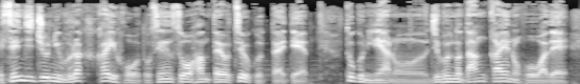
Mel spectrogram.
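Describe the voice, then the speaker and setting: Man, middle-aged, podcast host, casual rambling chat, many fillers, lowish voice, lively pitch. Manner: chatty, rambling, frequent fillers and asides. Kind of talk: casual solo talk about a TV drama.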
